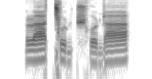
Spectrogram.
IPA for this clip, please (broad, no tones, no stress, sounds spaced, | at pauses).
ɭ a ǀ u ɖ t͡ʃʰ o ɖ ɾ a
